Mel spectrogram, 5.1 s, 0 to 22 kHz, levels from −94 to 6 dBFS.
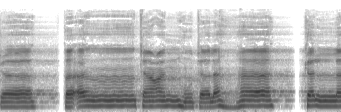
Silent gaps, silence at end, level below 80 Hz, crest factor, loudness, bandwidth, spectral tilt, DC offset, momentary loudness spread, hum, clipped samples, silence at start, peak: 0.90-0.94 s, 4.43-4.48 s; 0 s; -66 dBFS; 14 dB; -24 LUFS; 16 kHz; -6 dB/octave; under 0.1%; 9 LU; none; under 0.1%; 0 s; -8 dBFS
